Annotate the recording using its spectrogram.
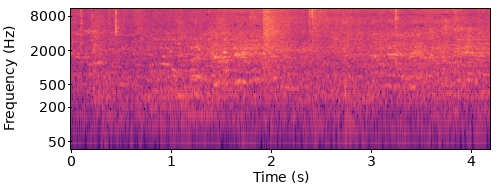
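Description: Indistinct voices talking in the background at a busy eating place, with a few light clinks of a spoon and fork against a plate.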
